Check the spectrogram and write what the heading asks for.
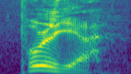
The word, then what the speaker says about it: Puglia: Puglia. Puglia. A region in Italy. Thank you. I'm clearly not. G silent.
